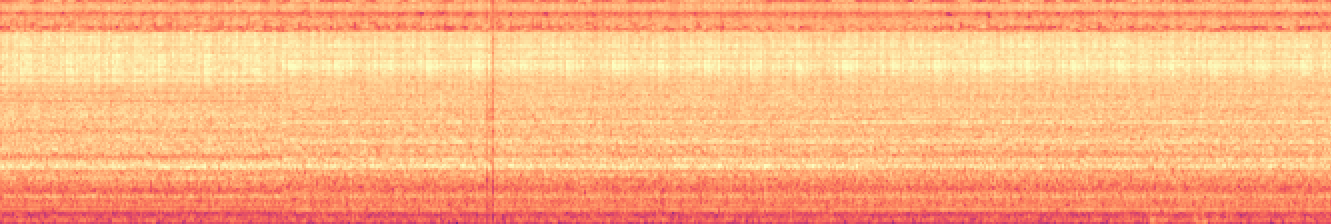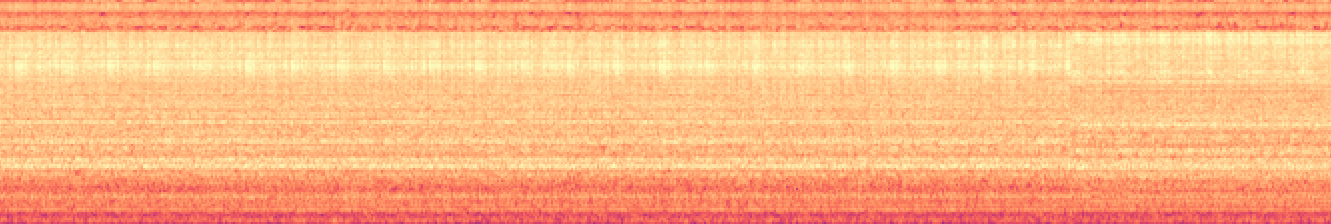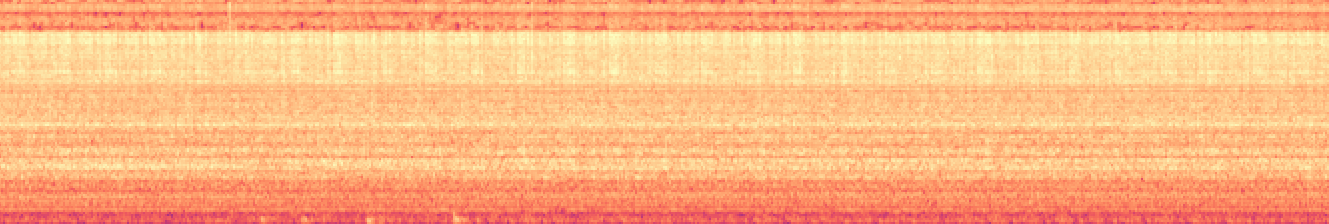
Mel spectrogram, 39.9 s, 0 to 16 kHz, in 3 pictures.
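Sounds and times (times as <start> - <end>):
lathe motor and gear whine: 0.0 - 39.9.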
